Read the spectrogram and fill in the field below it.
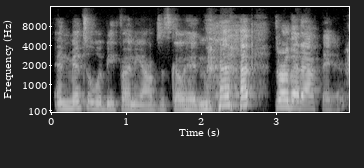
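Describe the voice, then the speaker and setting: A woman's voice: lowish voice, animated, normal speed, a little mellow. A woman hosting an interview, chatty, laughing easily and stumbling over her words. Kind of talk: casual interview.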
